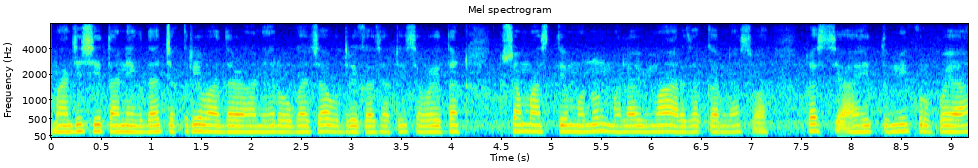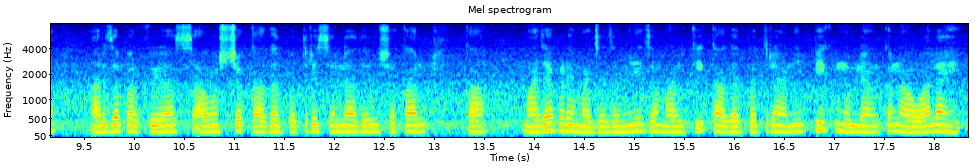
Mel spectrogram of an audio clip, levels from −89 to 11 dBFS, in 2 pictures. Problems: constant background noise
